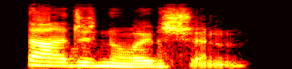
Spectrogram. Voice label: "Tardenoisian", Indian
